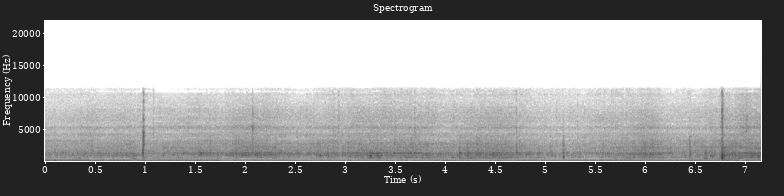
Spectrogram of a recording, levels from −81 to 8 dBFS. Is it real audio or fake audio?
fake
